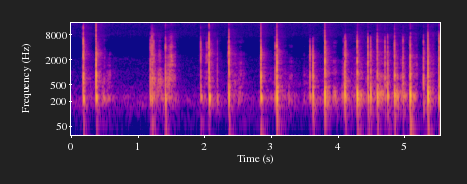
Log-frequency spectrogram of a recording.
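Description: Long pointed acrylic nails tap and trace the raised letters on the glossy embossed "Dream with a Vision" cover of a flat, solid hardcover paper book. Sharp, bright, clicky taps come in irregular bursts, with soft scratchy tracing between them and brief silent pauses. Each tap dies away almost instantly, and the taps crowd closer together toward the end.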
